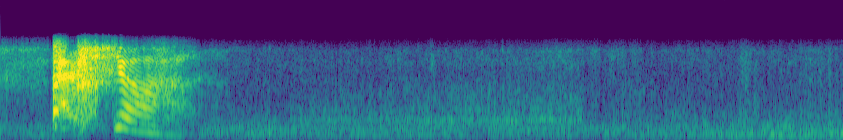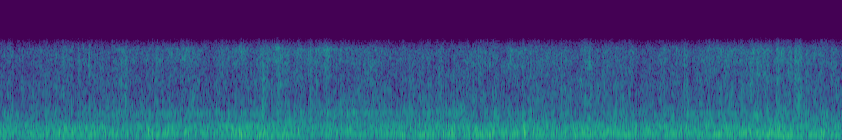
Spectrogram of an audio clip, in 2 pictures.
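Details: Induced loud sneeze, one of a variety of induced loud and stifled sneezes: one loud, forceful sneeze, then a long stretch of low background rumble; an ordinary sneeze.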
